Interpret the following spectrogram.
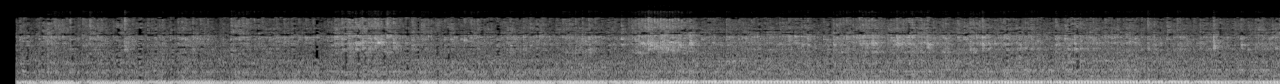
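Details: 1942 Farmall H tractor, first start after rebuild with donated magneto; slow, even low chuff at steady beat, no knocks or misses; idles smooth and healthy, though transmission still has an issue.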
